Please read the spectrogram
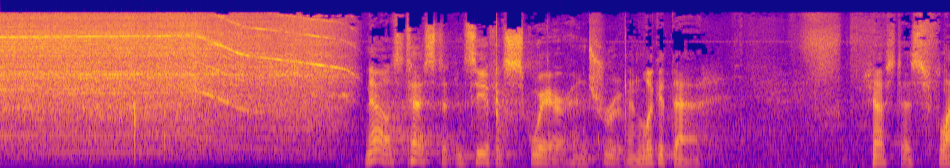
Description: Power saw and man speaking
